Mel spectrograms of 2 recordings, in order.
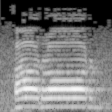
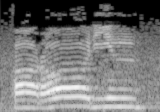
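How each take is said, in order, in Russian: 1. Слово заканчивается без звука -in. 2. Слово заканчивается звуком -in.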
